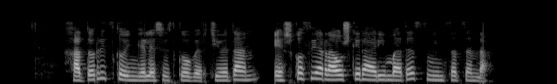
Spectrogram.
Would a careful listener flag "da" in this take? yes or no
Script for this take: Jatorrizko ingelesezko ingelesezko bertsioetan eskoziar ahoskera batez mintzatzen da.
no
